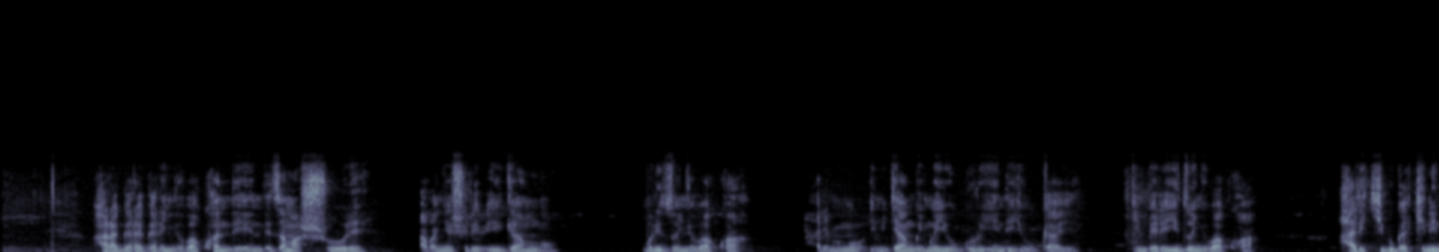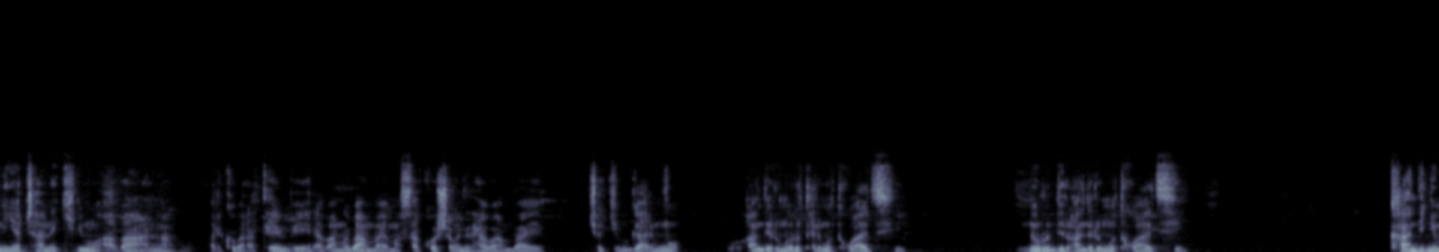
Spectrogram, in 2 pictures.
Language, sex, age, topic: Rundi, male, 18-24, education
